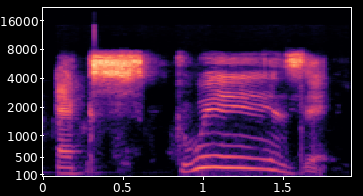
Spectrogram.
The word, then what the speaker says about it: exquisite: Exquisite. Exquisite. Exquisite. That's it. So the qui is the stress syllable.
